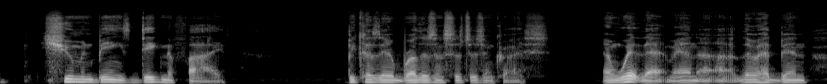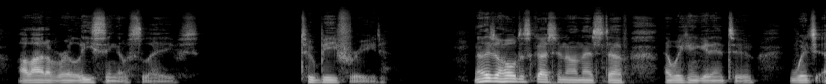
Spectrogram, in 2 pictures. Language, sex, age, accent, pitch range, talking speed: English, male, 20-39, American, 95-110 Hz, 145 wpm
